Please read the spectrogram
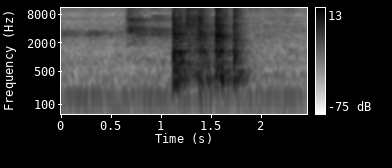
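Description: Metal kitchen utensils clattering and clinking together, loudest for just under a second starting about a second in, with a brief ringing.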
